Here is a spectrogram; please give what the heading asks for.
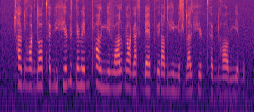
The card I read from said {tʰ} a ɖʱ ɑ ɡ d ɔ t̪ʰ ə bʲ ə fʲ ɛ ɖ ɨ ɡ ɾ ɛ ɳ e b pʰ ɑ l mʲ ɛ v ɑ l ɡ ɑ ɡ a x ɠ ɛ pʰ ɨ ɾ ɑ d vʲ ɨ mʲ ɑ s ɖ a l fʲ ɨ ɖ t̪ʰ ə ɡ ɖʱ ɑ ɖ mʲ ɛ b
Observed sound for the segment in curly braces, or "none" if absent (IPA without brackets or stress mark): ʈʰ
